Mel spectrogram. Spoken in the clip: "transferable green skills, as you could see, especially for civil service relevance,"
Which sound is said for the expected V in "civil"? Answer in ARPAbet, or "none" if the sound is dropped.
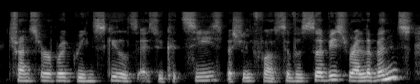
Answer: V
